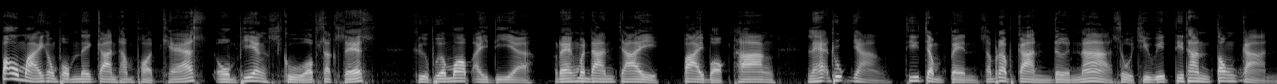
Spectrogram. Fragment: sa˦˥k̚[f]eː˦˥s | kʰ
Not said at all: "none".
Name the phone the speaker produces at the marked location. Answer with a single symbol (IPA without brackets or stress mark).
s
